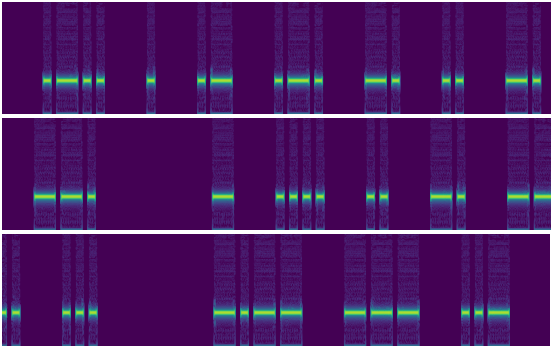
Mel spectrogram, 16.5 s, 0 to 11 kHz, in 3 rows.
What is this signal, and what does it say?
Morse code, heard as a keyed tone, about 18 wpm, spaced as for 12 wpm, 1000 Hz. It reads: LEARNING THINGS YOU
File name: qotdfiles / 12wpm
